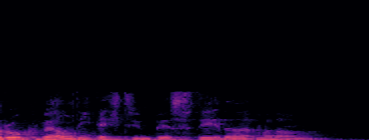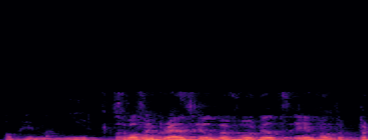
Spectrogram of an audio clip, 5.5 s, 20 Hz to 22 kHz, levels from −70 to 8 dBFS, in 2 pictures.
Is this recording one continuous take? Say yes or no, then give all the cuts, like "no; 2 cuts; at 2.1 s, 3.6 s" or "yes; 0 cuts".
yes; 0 cuts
